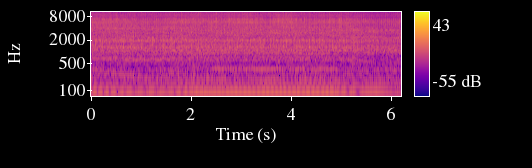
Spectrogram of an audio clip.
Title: Ford rattling sound #1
